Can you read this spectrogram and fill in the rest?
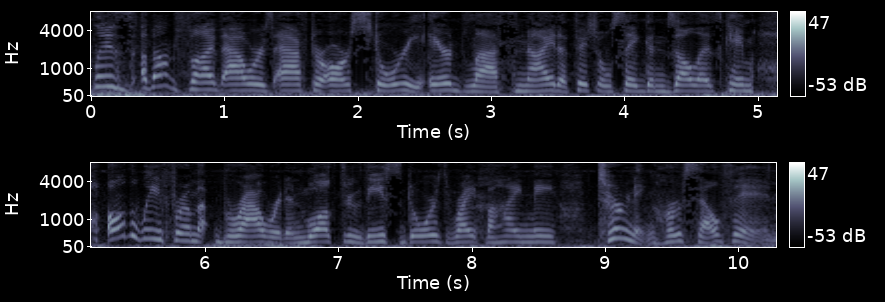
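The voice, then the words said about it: Broadcast American news accent. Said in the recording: “I hate that fucking broadcast American. I fucking hate that accent.”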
